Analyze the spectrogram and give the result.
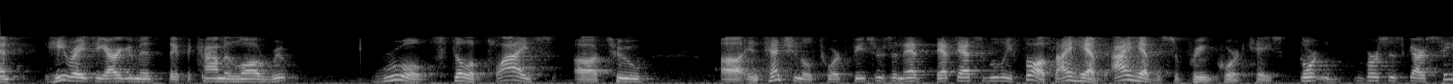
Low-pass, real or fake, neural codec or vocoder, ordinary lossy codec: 3.6 kHz; real; none; MP3, 24 kbps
